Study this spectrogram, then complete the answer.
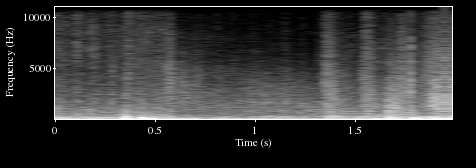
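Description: Tank cannon fire in a tank combat video game, heavy booming shots near 0.5 s and again near 1.7 s over a continuous low engine rumble, with no talking.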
